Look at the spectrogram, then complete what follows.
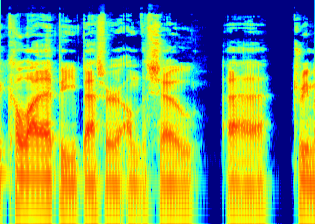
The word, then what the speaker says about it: Calliope: Main learning point, pronounced Calliope, not Calliope.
